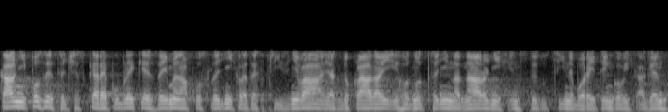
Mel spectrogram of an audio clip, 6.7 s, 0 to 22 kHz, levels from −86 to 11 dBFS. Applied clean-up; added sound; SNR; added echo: none; none; none; none.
